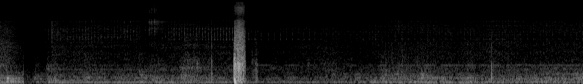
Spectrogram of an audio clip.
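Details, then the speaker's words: LG 7.5 kg semi-automatic washing machine spin dryer running after removing a cloth stuck inside that had caused loud noise: low, steady hum with no rubbing, knocking or scraping, now running normally. "तो अ इसमें बिल्कुल बात नहीं आ रही बिल्कुल सही चल रही है यह कपड़ा फसा होता इसकी वजह से य काफी ज्यादा मशीन आवाज कर रही थी"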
